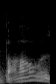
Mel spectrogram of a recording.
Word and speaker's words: Baal: And that's who the Zidonians were worshipping along with Baal, or Baal as some people pronounce it.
